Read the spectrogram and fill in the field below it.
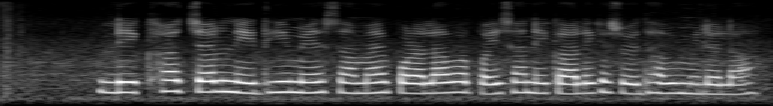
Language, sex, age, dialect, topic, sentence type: Bhojpuri, female, 18-24, Southern / Standard, banking, statement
